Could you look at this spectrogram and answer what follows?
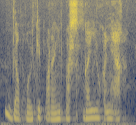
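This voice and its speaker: A man's voice: fairly high pitch, little pitch movement, moderate pace, a little mellow, slightly rough. Man acting distant, grieving, vengeful son. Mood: mournful, vengeful. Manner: solemn, declamatory vowing. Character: grieving vengeful son vowing at mother's grave. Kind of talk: radio-style Ilocano drama monologue. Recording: distant mic pickup.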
